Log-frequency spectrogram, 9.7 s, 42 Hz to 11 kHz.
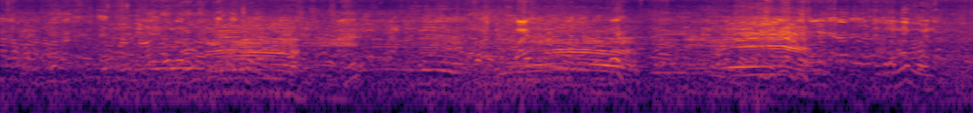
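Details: Several Sahiwal bull calves, Mymensingh, Bangladesh, on 11 October 2025, giving a run of short bowed moos, some louder and drawn out, over steady background voices and crowd murmur.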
